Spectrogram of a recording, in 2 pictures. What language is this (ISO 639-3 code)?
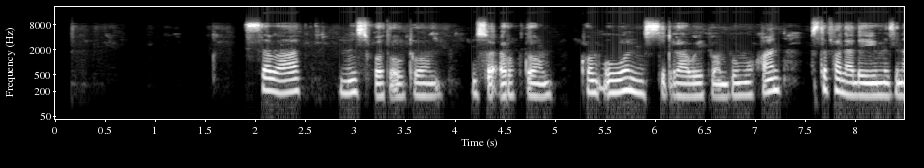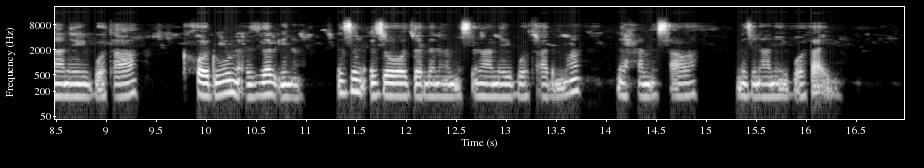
tir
